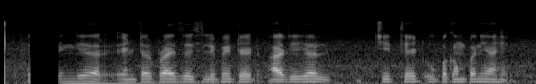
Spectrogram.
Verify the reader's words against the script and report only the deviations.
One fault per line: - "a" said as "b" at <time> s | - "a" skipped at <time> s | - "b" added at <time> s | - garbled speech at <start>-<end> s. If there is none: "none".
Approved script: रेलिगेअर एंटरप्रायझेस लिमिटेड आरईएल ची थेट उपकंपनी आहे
none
